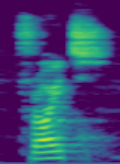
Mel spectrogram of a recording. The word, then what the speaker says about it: Freud: the most obvious product freud's or actually freud since he's austrian therefore i can pronounce it german dish that's the stage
